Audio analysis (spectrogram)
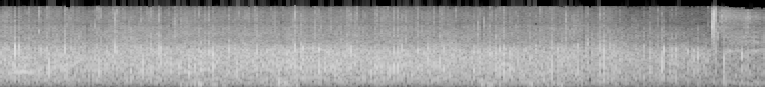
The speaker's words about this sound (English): So let's give them a round of applause, because that's a lot of work.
